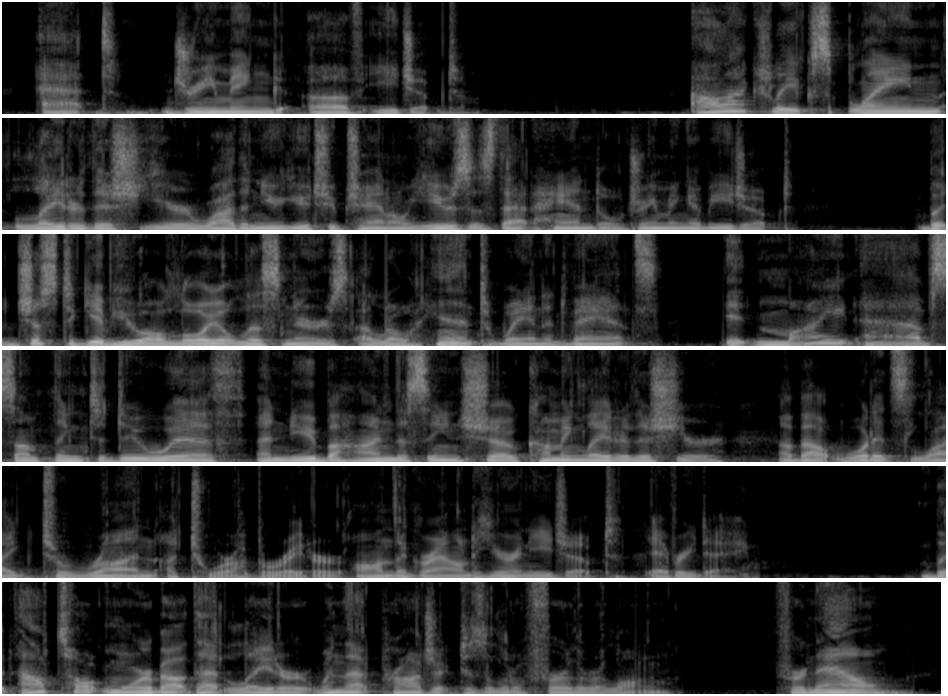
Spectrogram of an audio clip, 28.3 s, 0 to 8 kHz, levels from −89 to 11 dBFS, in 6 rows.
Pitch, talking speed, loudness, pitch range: 110 Hz, 180 wpm, -31 LUFS, 105-125 Hz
